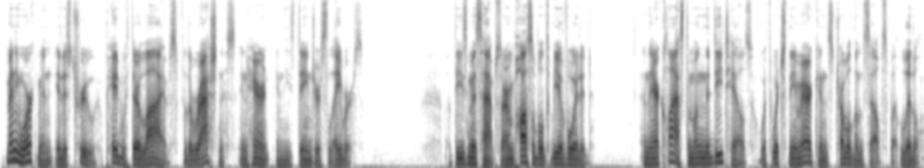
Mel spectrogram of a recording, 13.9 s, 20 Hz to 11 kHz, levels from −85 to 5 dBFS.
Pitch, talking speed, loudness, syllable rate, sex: 105 Hz, 175 wpm, -22 LUFS, 6.1 syllables/s, male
